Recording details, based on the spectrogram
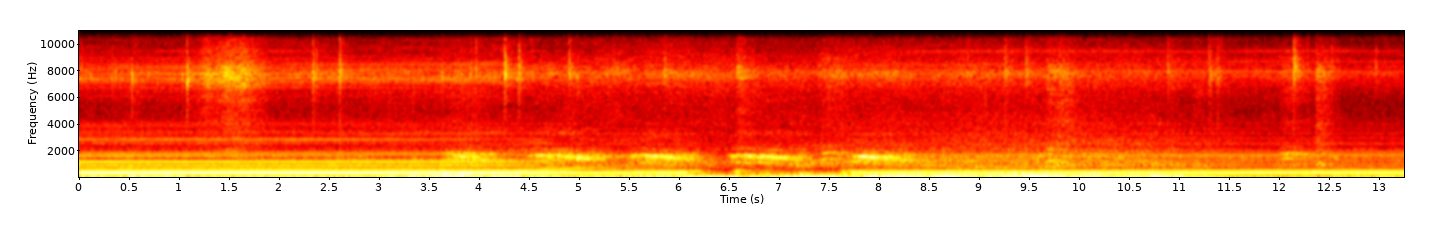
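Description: Steady motor hum with a brief dip midway, the sound of an automatic blood pressure cuff inflating during a measurement.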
